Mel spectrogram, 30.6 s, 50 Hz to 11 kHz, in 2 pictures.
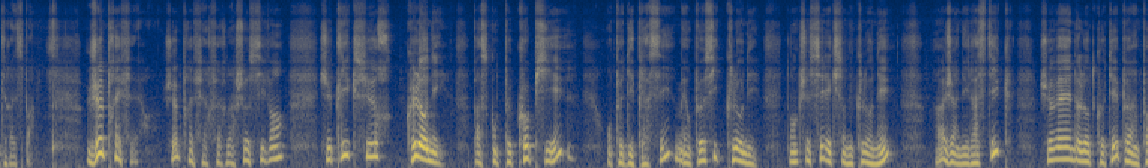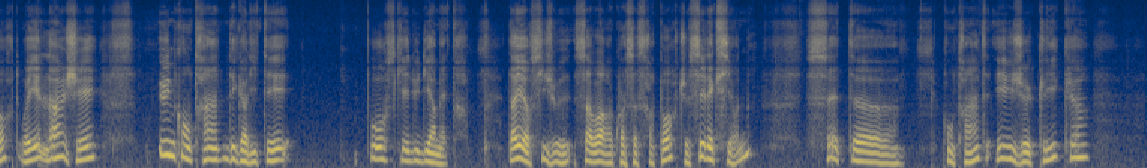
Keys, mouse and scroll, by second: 0.0 click, 0.8 Delete, 2.3 click, 6.5 click, 10.5 click, 14.0 click, 15.1 right click, 15.9 right click, 24.2 click.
